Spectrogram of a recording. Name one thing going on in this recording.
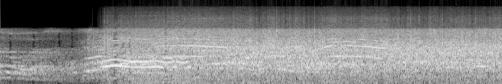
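People in an audience cheer and whoop.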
